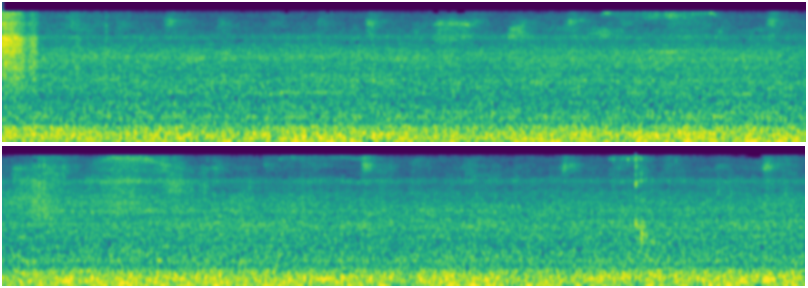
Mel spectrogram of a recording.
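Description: Faint, steady low background noise with no distinct events: room tone.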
